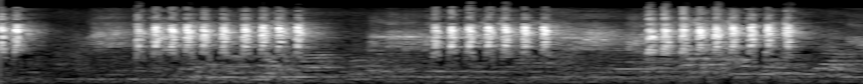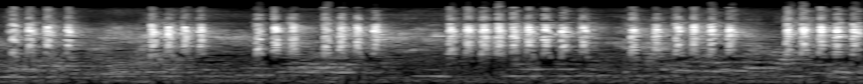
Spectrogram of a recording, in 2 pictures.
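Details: A chatty Eurasian tree sparrow delivers a steady string of chirp bursts, about one each second, each a rapid run of five to eight harsh notes, with low murmuring sounds underneath.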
